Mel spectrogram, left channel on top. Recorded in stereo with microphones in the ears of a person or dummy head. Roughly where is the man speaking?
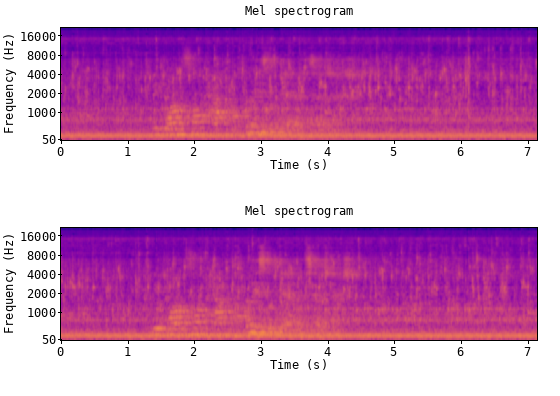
Right.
